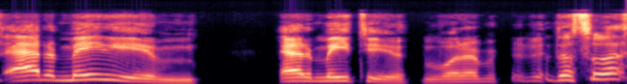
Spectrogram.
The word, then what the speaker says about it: adamantium: It's adamantium, whatever. That's what I said. No, you said antimatium.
